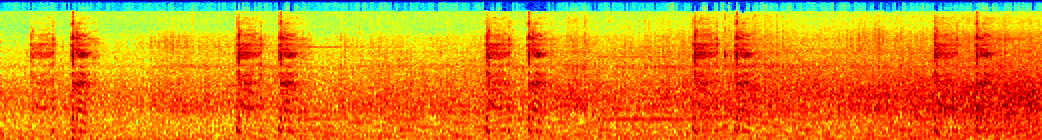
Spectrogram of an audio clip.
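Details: Recorded adult coughs played from a billboard outdoors in Dublin, in paired bursts over steady traffic noise, about nine in ten seconds; lung cancer awareness campaign about persistent cough.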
